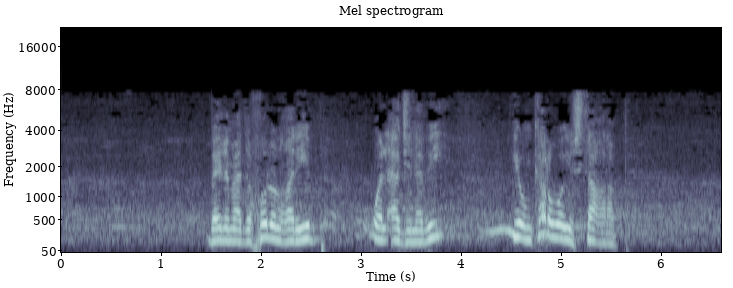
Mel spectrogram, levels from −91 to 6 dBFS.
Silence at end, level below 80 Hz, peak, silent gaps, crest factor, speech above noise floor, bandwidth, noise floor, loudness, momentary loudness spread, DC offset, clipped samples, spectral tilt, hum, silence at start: 0 s; -52 dBFS; -4 dBFS; none; 16 dB; 22 dB; 8 kHz; -38 dBFS; -17 LUFS; 23 LU; under 0.1%; under 0.1%; -6.5 dB/octave; none; 0 s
